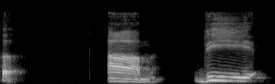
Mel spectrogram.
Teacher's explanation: Voiceless means that the vocal fold doesn't vibrate when you pronounce the sound p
